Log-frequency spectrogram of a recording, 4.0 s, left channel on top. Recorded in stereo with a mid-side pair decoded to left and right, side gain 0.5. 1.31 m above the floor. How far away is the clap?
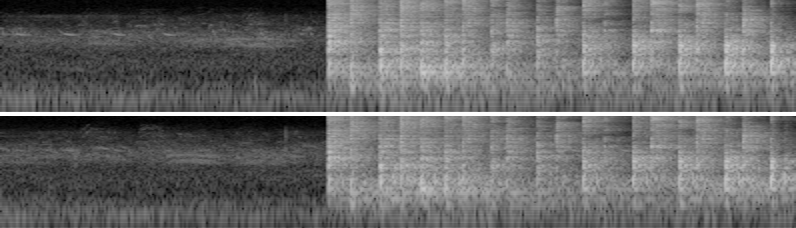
About 2 m.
